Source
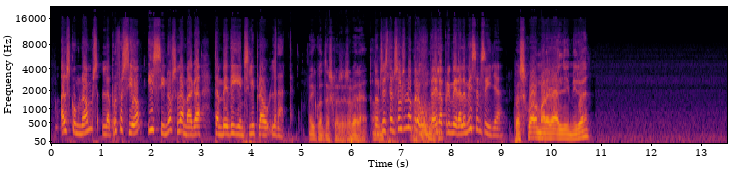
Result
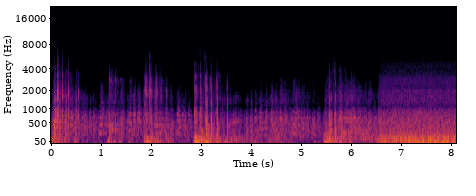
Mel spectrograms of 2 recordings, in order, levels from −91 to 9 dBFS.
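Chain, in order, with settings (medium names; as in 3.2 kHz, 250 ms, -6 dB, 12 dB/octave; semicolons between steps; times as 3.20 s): cycle switcher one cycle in 2, muted; peaking EQ 1.1 kHz -14 dB 0.33 oct; inverted gate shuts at -28 dBFS, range -39 dB; hum notches 50/100/150/200/250/300/350/400/450 Hz; spring tank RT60 1.9 s, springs 48 ms, chirp 50 ms, DRR 19.5 dB; vibrato 1.5 Hz 55 cents; low-pass 1.4 kHz 12 dB/octave; on a send: multi-tap echo 41/168/181/375/708 ms -8/-19.5/-5.5/-6.5/-11 dB; on the sum: level-controlled noise filter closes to 310 Hz, open at -49.5 dBFS; bass shelf 110 Hz +9.5 dB; time stretch by phase-locked vocoder 0.6×; trim +17 dB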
